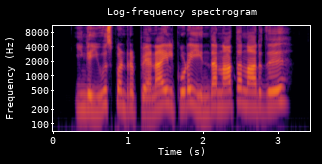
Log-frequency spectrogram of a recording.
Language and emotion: Tamil, disgusted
